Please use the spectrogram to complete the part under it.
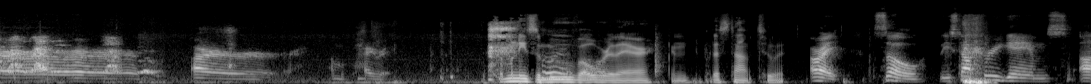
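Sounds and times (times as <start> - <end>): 
dog howling: 0.0 - 2.6
speech: 5.0 - 10.8.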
